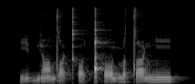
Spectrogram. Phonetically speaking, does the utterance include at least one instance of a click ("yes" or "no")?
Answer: yes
